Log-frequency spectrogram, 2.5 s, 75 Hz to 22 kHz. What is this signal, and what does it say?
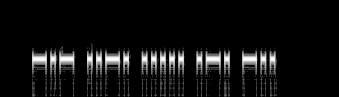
Morse code, heard as a keyed tone, about 34 wpm, 700 Hz. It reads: KF5RD
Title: USA Call Signs - 5 Characters - Repeated 2x - 35wpm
